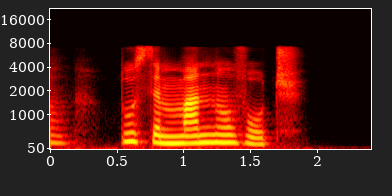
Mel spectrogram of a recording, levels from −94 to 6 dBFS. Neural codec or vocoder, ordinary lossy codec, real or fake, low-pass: codec, 16 kHz, about 1 kbps, DyCAST, with the encoder's durations; MP3, 96 kbps; fake; 7.2 kHz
